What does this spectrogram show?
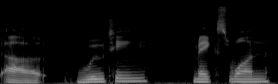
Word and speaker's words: Wooting: on keyboards like uh wooting makes one I'm yes I'm over pronouncing it but just so it sounds right it's w t iing g wooting is the new Pro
